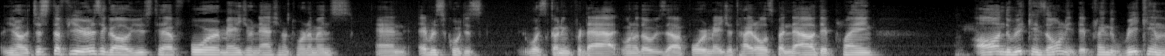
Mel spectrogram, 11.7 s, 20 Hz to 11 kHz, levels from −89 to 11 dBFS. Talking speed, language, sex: 220 wpm, English, male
